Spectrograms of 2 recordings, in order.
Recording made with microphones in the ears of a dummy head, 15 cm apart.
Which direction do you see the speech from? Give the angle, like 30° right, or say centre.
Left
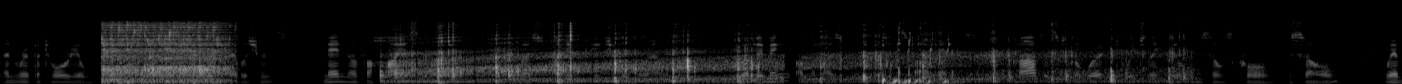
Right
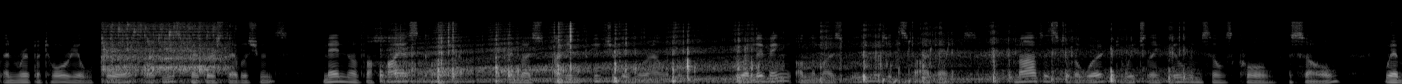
60° right.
